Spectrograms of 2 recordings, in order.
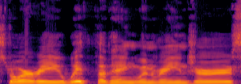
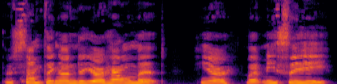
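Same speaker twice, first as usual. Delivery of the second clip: concerned announcer; 4 dB louder, faster than usual. Acted.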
